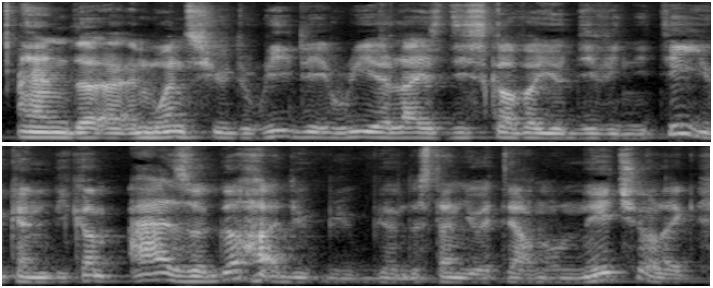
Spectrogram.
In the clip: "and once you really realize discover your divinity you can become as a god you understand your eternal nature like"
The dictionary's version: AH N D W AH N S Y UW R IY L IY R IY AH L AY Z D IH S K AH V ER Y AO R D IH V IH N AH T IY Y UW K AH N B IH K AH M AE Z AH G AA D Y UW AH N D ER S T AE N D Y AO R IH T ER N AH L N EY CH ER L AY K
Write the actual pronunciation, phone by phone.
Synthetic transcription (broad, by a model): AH N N W AH N S Y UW R IY L IY R IY AH L AY Z D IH S K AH V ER Y AO R D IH V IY N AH T IY Y UW K AH N B IH K AH M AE Z AH G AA D Y UW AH N D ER S T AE N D Y AO R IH T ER N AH L N EY CH ER L AY K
